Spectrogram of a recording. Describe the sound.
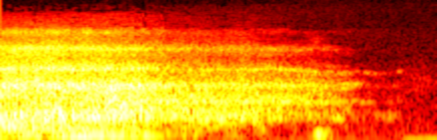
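A deep breath during a guided breathing exercise in a yoga session: one long, airy rush of breath that slowly tapers and fades to quiet, with no talking.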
